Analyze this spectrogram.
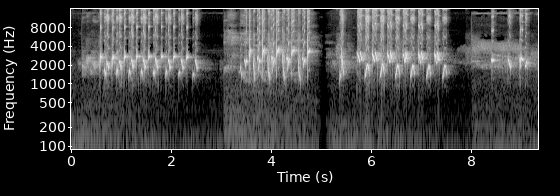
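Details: Yellow-vented bulbul in long rolling song, played to trigger singing in other birds: three fast trilled bursts of rapid, rhythmic bubbly notes separated by short pauses, then a final shorter burst.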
